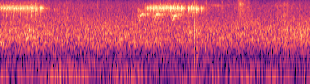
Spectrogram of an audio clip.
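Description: A wren's harsh alarm call rattles out twice in high, buzzing bursts, each about half a second long, among ivy-covered willows in winter, over a steady rushing outdoor background.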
